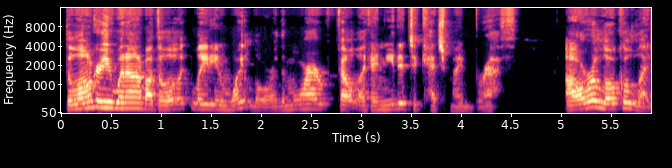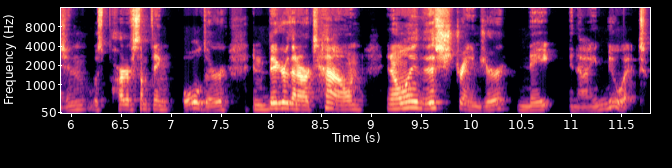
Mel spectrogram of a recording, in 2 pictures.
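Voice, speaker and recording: A man's voice: on the high side, lively intonation. A man from upstate New York, an author reading his own horror story aloud over a video call and then chatting in a Q&A. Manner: measured reading; chatty with fillers in talk.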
